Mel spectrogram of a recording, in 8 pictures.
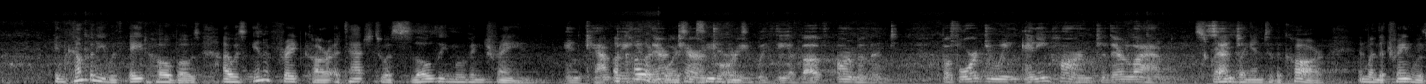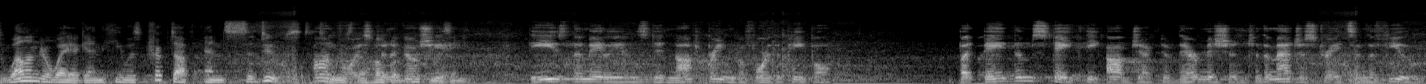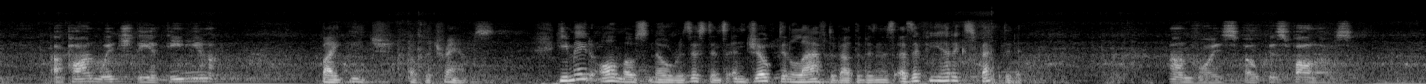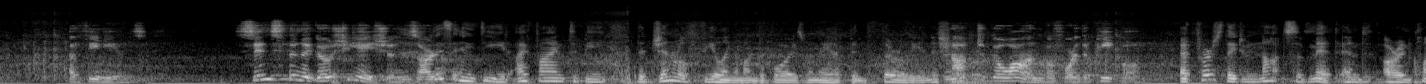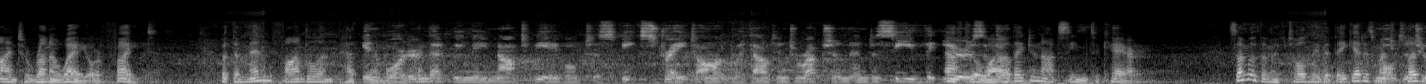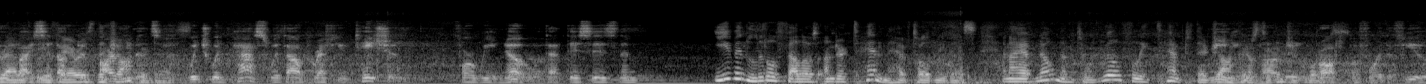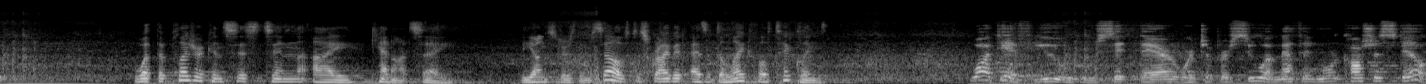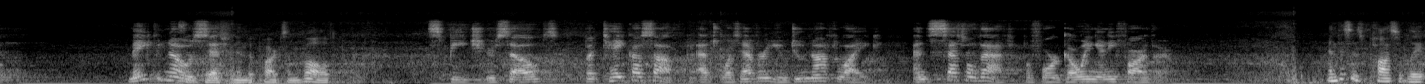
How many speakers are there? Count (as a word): two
